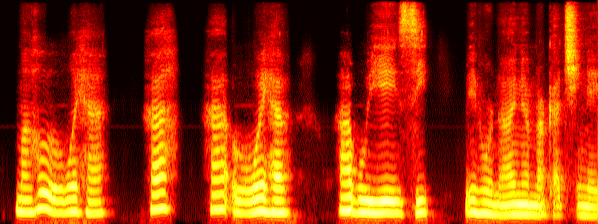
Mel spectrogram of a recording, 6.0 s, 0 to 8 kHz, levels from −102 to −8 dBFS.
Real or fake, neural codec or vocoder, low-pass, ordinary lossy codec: fake; codec, 16 kHz, 0.5 kbps, X-Codec, HuBERT features, trained on LibriSpeech; none; none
